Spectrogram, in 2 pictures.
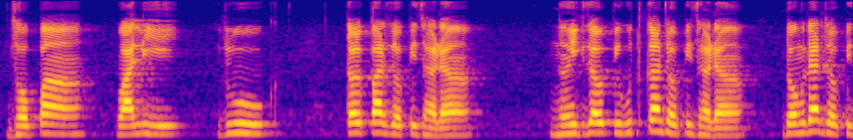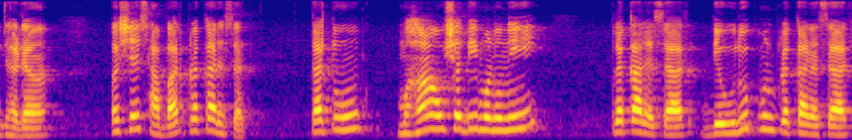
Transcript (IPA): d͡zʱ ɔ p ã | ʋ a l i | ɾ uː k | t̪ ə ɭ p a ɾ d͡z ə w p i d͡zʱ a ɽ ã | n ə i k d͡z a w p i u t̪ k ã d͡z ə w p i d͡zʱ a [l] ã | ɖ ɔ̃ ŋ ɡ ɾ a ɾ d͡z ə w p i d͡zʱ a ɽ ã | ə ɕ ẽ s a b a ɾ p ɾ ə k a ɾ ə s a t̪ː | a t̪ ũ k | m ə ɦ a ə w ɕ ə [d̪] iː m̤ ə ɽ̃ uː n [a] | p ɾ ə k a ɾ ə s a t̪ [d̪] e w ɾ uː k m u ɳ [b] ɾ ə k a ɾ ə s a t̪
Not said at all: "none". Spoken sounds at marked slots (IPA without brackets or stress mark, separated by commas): ɽ, d̪, i, d̪, p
